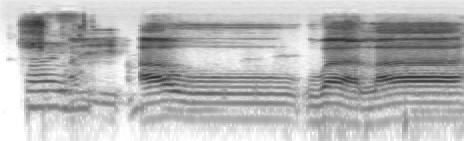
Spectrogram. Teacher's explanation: lam fathah alif mat tabi'i panjang 2 harokat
